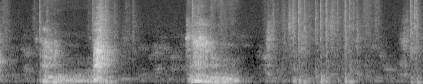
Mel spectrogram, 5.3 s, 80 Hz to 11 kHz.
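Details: Two Schipperke dogs playing indoors in the early morning around 4 am give sharp, harsh barks in three loud bursts over the first three seconds, followed by softer yips and scuffling in a small room.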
